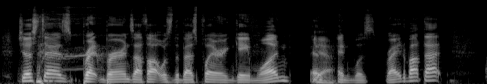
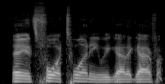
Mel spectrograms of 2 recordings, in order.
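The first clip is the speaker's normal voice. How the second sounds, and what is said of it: Put-on New York accent. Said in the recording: “I'm giving him a New York accent ... a New Yorker opening up a pizzeria”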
